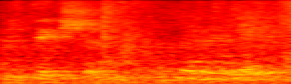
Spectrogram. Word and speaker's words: prediction: So like number 2 word on the second syllable is prediction.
